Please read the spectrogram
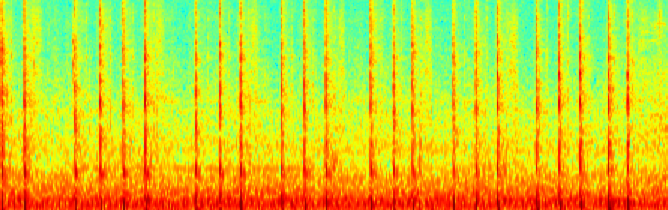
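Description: Stylus pen tapping on a graphics tablet as short hatching lines are drawn: a quick, even run of light clicks, about five a second. Underneath is a faint, steady low hum.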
